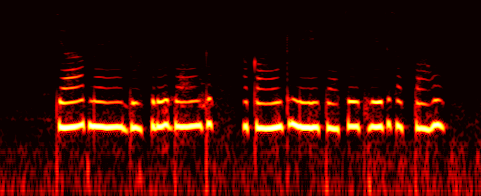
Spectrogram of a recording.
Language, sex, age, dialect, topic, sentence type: Hindi, female, 18-24, Garhwali, banking, question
